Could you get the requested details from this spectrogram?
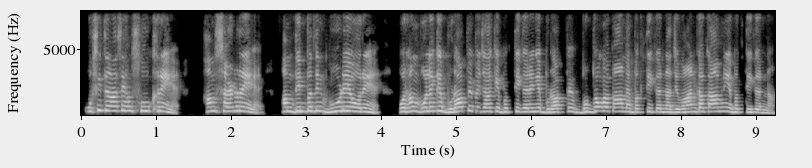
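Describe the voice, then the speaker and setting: A woman teaching a devotional scripture class, telling stories in a lively way and acting out the people in them. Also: high voice, a little fast. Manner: animated storytelling, acting out quoted voices; mixes in English sayings. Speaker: Bhagavad Gita teacher.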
